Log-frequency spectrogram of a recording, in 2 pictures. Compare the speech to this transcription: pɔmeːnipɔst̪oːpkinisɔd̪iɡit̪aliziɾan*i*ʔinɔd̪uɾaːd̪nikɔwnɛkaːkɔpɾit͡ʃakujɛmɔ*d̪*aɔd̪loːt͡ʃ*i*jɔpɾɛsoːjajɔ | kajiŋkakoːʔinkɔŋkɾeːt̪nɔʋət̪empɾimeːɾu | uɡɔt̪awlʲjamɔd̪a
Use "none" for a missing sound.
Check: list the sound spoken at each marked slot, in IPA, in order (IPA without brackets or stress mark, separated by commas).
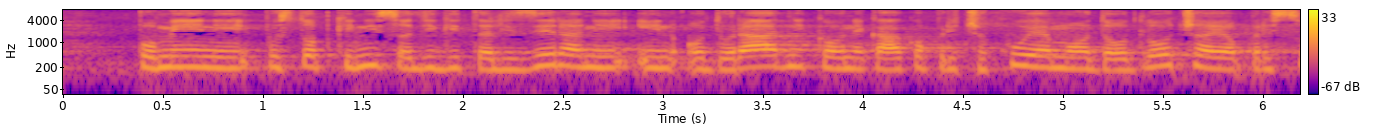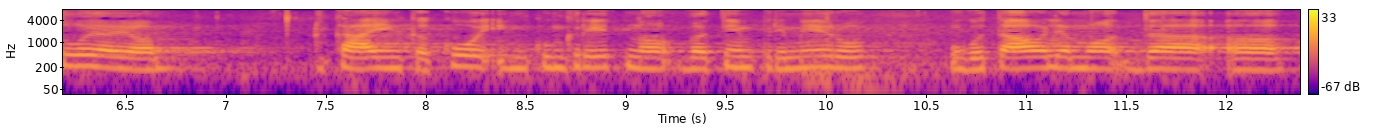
i, d̪, a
